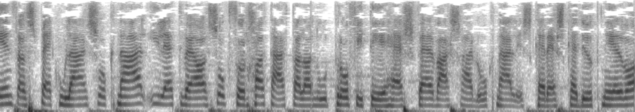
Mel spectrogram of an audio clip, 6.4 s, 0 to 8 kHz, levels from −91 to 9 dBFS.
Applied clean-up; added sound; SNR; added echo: none; none; none; none.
